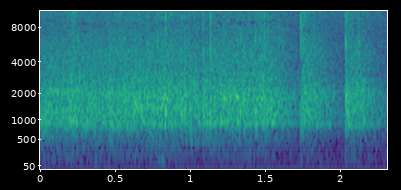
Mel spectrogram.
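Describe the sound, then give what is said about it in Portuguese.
An audience applauds at a formal public session, a steady patter of many hands at moderate loudness, with two brief sharper bursts near the end. “a quem aqui pedimos uma salva de palmas pela luta maravilhosa.”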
